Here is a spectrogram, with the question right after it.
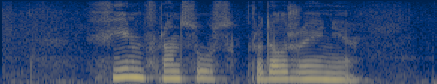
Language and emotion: Russian, sad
